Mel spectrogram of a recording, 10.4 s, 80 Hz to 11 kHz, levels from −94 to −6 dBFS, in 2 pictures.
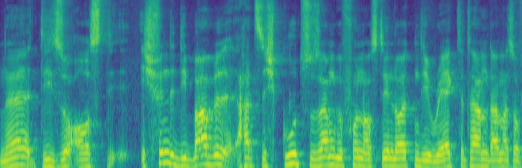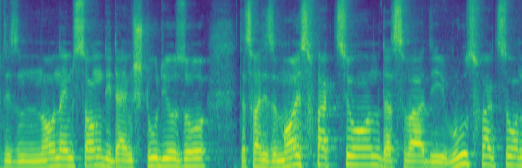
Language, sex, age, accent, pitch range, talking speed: German, male, 30-49, German, 115-150 Hz, 195 wpm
